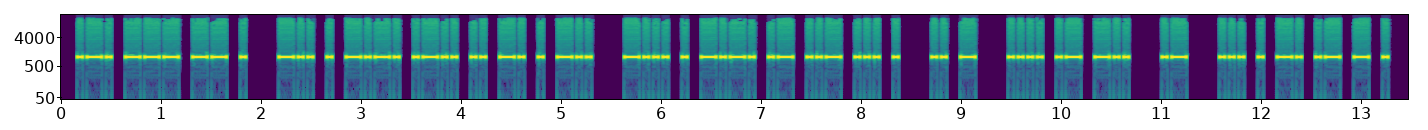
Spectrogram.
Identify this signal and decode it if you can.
Morse code, heard as a keyed tone, about 25 wpm, 1000 Hz. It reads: ROME DECLINED BECAUSE IT HAD A SENATE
